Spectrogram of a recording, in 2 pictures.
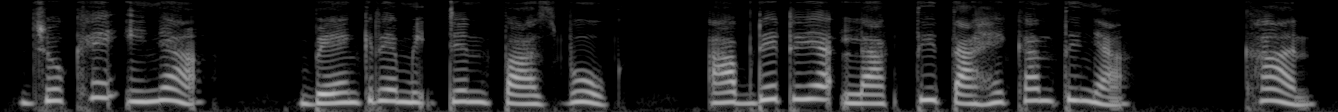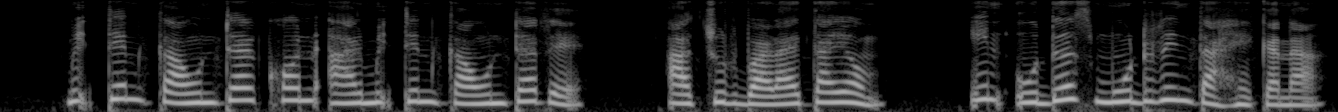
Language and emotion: Santali, sad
